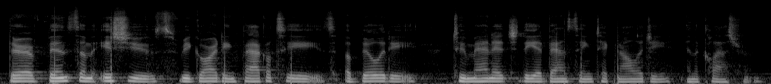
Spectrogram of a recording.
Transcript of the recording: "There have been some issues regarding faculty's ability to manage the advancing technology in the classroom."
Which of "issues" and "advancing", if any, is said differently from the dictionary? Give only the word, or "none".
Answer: none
